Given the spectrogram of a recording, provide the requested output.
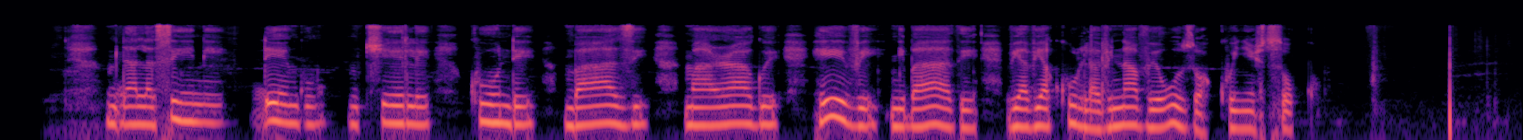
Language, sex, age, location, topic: Swahili, female, 36-49, Mombasa, agriculture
